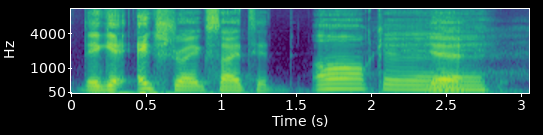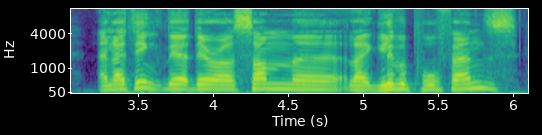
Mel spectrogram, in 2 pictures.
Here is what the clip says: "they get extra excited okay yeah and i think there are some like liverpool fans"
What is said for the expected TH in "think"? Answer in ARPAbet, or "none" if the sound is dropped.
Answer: TH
